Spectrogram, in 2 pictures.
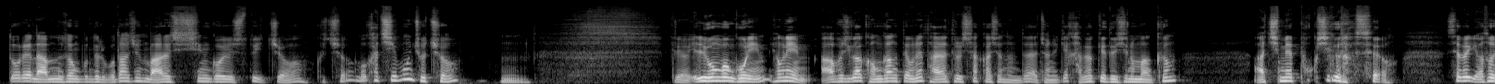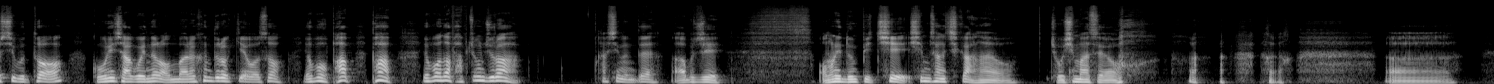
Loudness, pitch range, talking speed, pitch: -18 LUFS, 115-155 Hz, 270 characters per minute, 130 Hz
